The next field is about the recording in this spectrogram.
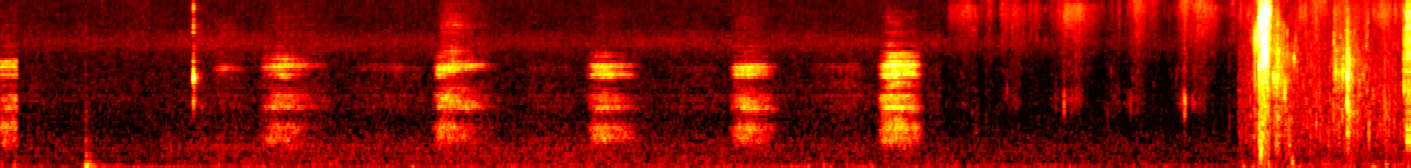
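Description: Footsteps of people walking back, quiet and evenly spaced, with several soft steps about every second and a half over a low steady hiss. A sharper, louder burst comes near the end.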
